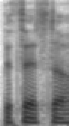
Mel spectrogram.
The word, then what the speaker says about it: Bethesda: Bethesda hat die Reihe gemacht äh, Doom, äh, die Reihe Fallout und dann die.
